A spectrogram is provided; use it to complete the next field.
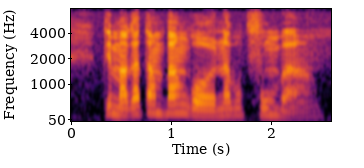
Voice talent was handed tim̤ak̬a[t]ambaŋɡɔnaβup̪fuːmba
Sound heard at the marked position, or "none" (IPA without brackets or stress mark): t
